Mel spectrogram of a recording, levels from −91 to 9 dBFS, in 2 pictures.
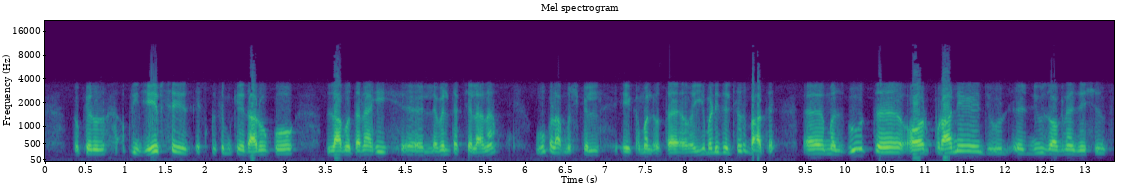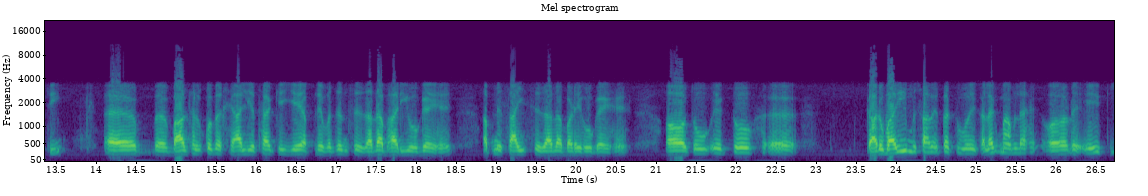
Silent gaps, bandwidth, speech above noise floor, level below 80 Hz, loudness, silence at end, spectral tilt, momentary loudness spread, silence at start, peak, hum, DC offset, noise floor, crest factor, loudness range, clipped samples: none; 7.2 kHz; 44 dB; -66 dBFS; -20 LUFS; 0 s; -6.5 dB/octave; 11 LU; 0.35 s; -4 dBFS; none; under 0.1%; -63 dBFS; 16 dB; 4 LU; under 0.1%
